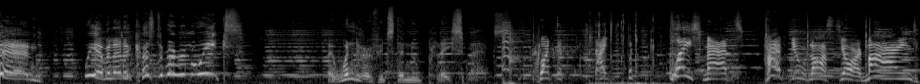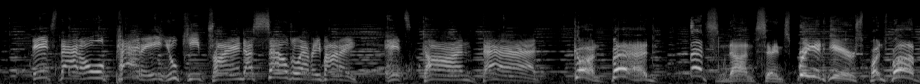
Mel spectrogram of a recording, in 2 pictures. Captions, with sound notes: We haven't had a customer in weeks! I wonder if it's the new placemats? What? [stuttering] Placemats?! Have you lost your mind? It's that old Patty you keep trying to sell to everybody! It's gone bad. Gone bad? That's nonsense! Bring it here, SpongeBob.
